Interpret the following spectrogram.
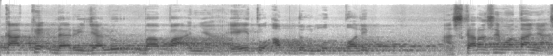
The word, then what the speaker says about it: Abdul Muttalib: Abdul Muttalib. Karena kadang ada yang menyebut Abdul Muttalib. Abdul Muttalib, yang betul adalah Abdul Muttalib, ta-nya yang bertasydid, bukan lamnya. Ya.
